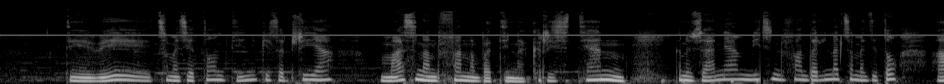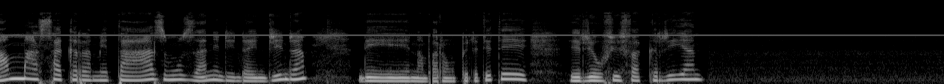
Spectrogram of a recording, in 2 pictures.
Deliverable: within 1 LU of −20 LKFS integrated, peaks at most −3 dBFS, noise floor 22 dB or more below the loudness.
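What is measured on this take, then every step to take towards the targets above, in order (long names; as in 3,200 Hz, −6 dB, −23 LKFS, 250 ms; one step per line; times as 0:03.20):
number of dropouts 2; longest dropout 29 ms; interfering tone 3,900 Hz; level of the tone −42 dBFS; integrated loudness −28.5 LKFS; sample peak −15.5 dBFS; target loudness −20.0 LKFS
→ repair the gap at 0:07.60/0:13.74, 29 ms
notch filter 3,900 Hz, Q 30
level +8.5 dB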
